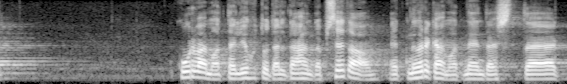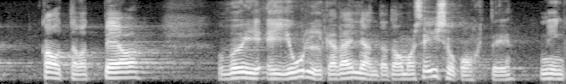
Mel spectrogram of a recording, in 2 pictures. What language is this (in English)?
Estonian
